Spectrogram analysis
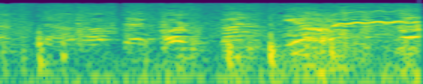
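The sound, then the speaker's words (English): A horse neighs in a western scene, a loud whinny with clip-clopping hooves before it. “Come down off that horse, Pancho.”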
